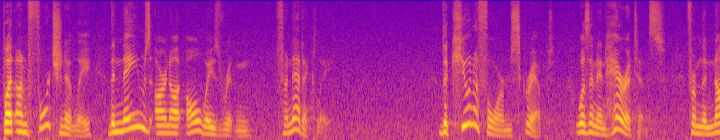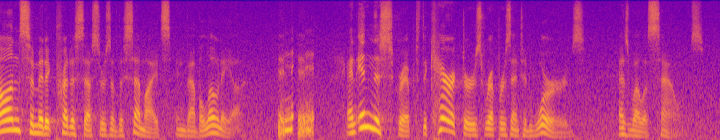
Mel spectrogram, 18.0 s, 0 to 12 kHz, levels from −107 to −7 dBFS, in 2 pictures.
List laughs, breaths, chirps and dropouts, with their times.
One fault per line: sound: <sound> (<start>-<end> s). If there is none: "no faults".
sound: laugh (12.5-12.9 s)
